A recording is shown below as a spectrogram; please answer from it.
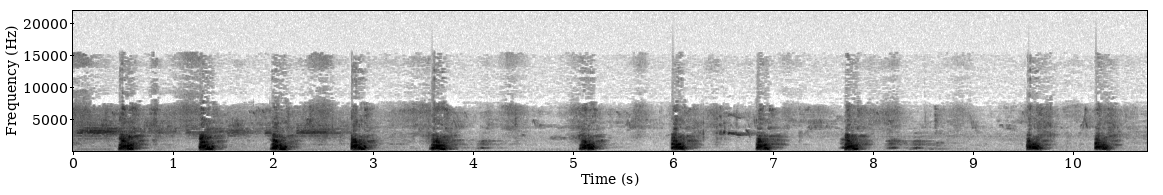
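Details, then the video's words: Angry Rottweiler reacting to a cow, giving a run of sharp, loud barks roughly every second, briefly pausing midway before resuming; a few softer grunts between barks, otherwise quiet background. "Angry Rottweiler"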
